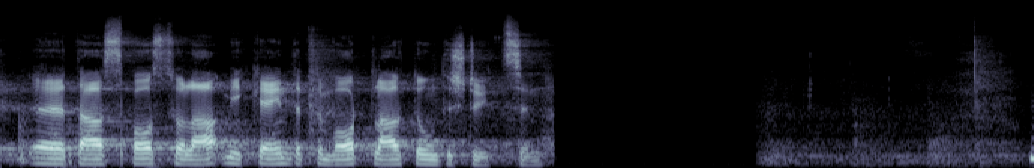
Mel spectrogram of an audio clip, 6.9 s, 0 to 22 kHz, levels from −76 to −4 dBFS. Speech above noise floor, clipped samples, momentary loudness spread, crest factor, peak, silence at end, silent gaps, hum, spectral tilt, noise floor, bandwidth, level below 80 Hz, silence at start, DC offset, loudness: 56 dB; under 0.1%; 10 LU; 22 dB; -2 dBFS; 0 s; none; 50 Hz at -65 dBFS; -3.5 dB/octave; -77 dBFS; 14.5 kHz; -64 dBFS; 0 s; under 0.1%; -21 LUFS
